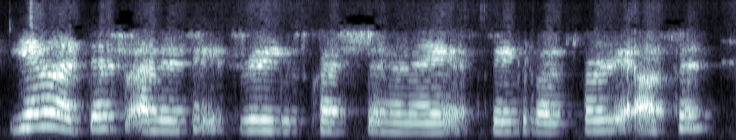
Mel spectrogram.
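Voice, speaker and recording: A woman with a North African accent answering interview questions in a conversational, explanatory way, often pausing and repeating words as she thinks. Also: fairly high pitch, vocal fry. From Morocco. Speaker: interview guest, Moroccan food cook. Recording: thin, phone-like call audio.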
